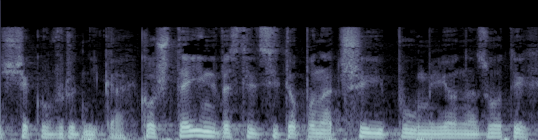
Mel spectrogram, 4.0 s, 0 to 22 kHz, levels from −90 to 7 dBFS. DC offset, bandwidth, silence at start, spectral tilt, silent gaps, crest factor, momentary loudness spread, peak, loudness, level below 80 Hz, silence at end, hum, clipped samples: under 0.1%; 10 kHz; 0 s; -6.5 dB/octave; none; 14 dB; 6 LU; -6 dBFS; -21 LUFS; -36 dBFS; 0 s; none; under 0.1%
